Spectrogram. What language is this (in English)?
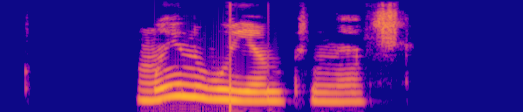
Mari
